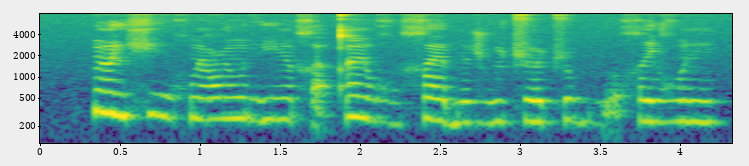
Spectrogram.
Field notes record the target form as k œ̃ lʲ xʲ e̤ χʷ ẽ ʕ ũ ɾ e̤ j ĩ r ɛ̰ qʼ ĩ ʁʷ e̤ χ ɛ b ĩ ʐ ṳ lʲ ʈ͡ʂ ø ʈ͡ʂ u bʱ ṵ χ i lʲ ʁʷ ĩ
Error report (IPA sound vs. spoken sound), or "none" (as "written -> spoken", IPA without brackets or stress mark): r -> χ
